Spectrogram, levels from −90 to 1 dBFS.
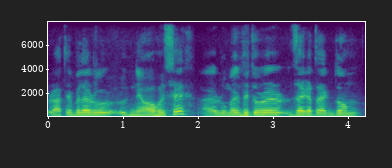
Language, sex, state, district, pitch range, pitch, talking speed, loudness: Bengali, male, Tripura, West Tripura, 170-185 Hz, 175 Hz, 125 wpm, -14 LUFS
